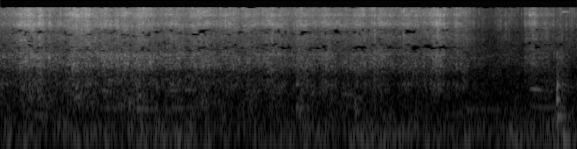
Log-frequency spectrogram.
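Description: Faint, steady outdoor background: a low rumble under an even hiss, with a couple of small clicks near the end.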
